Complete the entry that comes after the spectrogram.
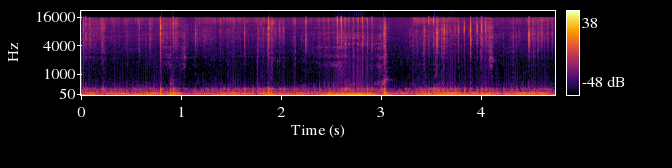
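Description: Long nails scrape the hollow mesh grille of a black metal desk microphone. The result is a dense, boomy rumble concentrated in the low end, with scratchy rustling texture and a few sharp ticks layered on top. The loudness swells and dips as the scraping continues.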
